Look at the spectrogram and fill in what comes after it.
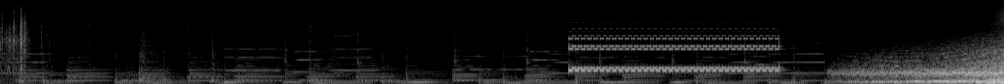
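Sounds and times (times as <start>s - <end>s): soft background music: 0.0s - 8.3s
telephone ringing: 5.7s - 8.0s
rising whoosh: 8.3s - 10.0s.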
